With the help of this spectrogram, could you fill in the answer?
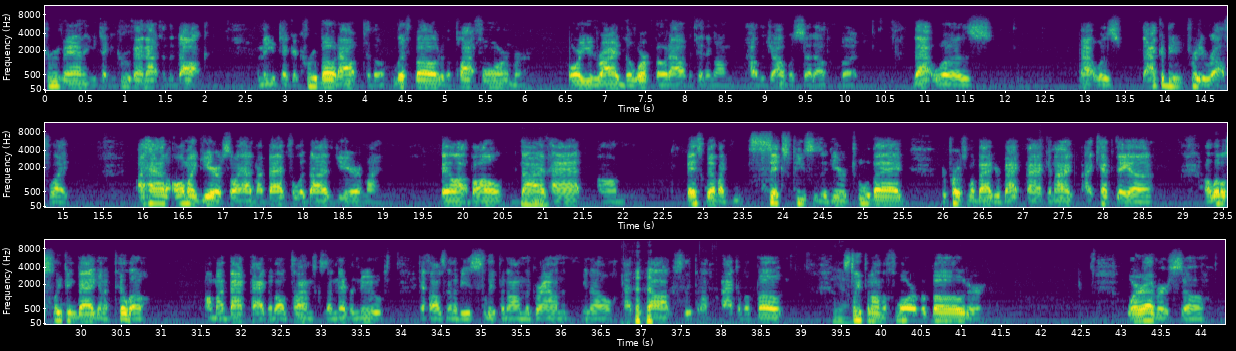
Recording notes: I do apologize for the sound quality as he was in the middle of no where in west Texas during the recoding!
